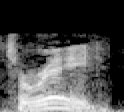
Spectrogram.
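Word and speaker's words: tirade: trade yes thank you it rhymes with parade it's not Ty it's trade well we obviously got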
